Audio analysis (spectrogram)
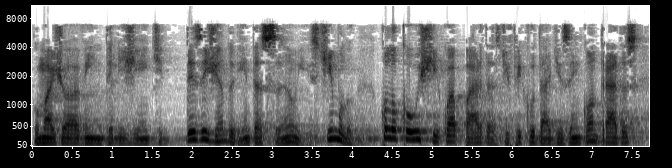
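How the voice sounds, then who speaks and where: A man with a Brazilian accent narrates a scripted inspirational story in a measured, solemn, literary way. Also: on the low side, big pitch swings, darkish tone. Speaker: audiobook narrator. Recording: dull lo-fi, long reverb, music behind. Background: music.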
